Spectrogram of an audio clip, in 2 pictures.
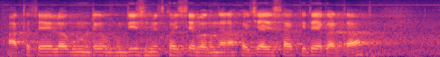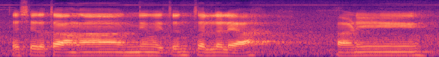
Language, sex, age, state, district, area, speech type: Goan Konkani, male, 45-60, Goa, Pernem, rural, spontaneous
